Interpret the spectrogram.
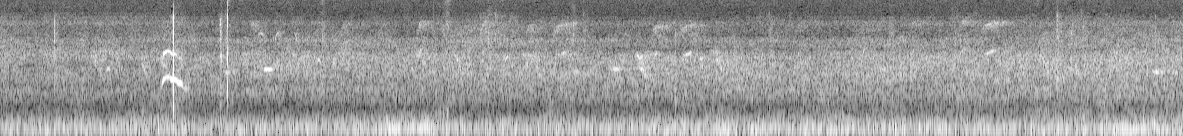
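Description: Faint, scattered bird chirps over a steady low background rumble, with one short, sharp chirp a little under two seconds in.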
